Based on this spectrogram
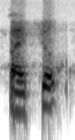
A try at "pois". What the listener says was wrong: Pois. OI is wa, so we say pois. Pois, pue, pui, po, pu. Pois, pois, wa, pois.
